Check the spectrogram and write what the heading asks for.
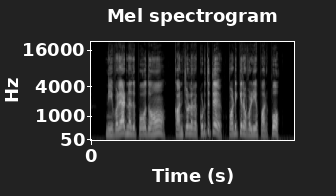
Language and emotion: Tamil, angry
